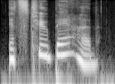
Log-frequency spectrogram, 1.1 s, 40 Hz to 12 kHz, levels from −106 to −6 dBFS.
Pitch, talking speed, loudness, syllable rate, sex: 240 Hz, 155 wpm, -18 LUFS, 3.4 syllables/s, female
